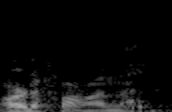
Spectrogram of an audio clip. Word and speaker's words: Artiphon: it right yeah people there's no e at the end that's why that's it's not like phone because there's no e okay so welcome back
